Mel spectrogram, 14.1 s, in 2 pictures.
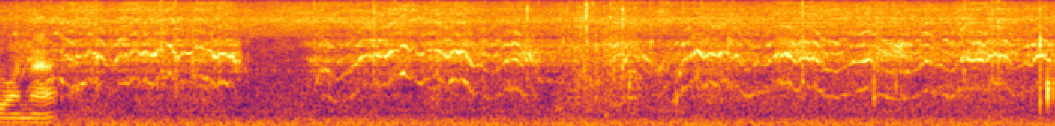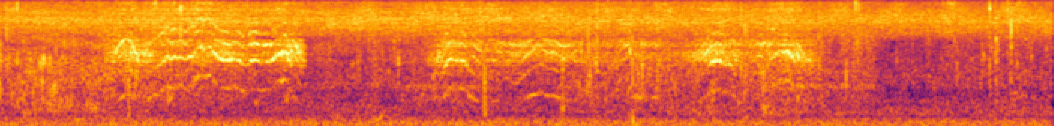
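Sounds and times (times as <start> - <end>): birds calling and chattering: 0.0 - 14.0
steady low drone: 0.0 - 14.0.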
